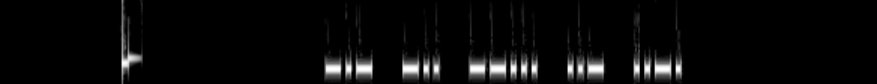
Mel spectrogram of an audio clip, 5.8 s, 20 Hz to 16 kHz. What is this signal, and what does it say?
Morse code, heard as a keyed tone, about 34 wpm, spaced as for 25 wpm, 700 Hz. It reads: KD7UF
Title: USA Call Signs - 2x Character Spacing - 35wpm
